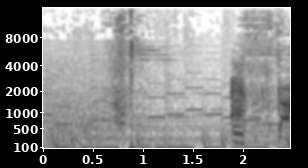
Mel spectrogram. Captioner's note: clink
